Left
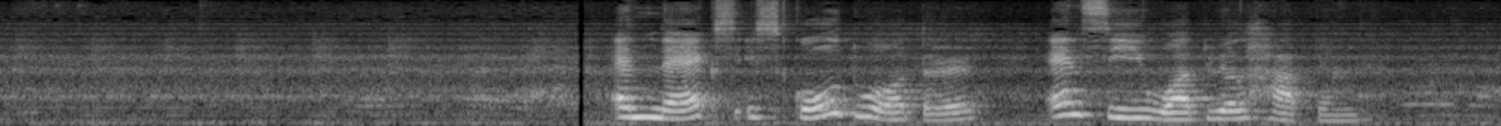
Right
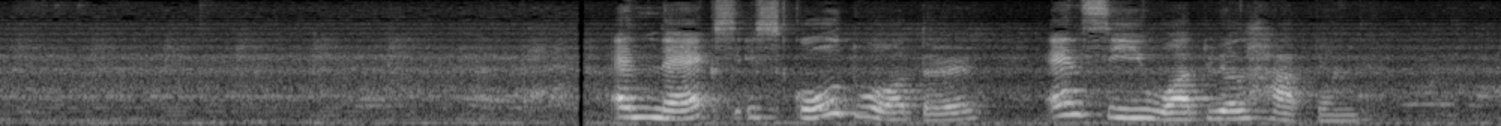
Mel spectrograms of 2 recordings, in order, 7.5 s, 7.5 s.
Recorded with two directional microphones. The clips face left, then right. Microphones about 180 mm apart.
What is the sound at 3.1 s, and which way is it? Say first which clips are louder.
Speech: left 4 dB; 70° left (ahead or behind).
